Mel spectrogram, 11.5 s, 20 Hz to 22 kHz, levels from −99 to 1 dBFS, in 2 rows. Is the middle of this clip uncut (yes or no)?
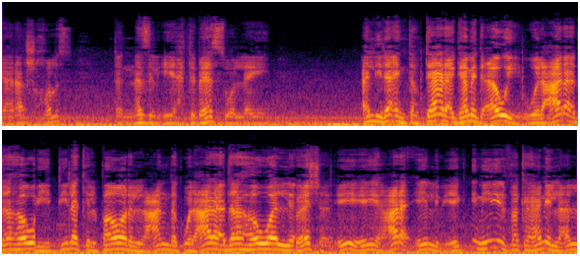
no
